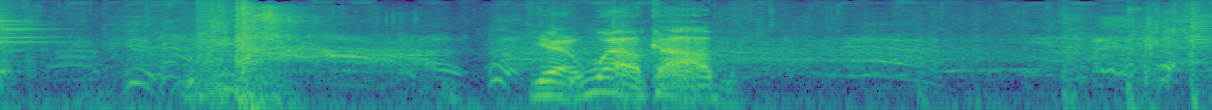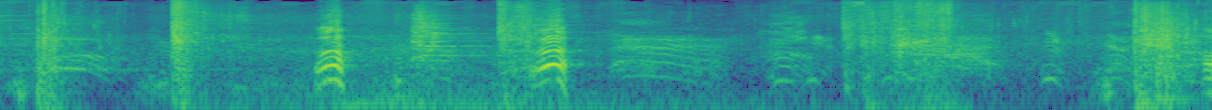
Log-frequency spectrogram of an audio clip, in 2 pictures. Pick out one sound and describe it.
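Heavy weapons swing and strike with sharp impacts.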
